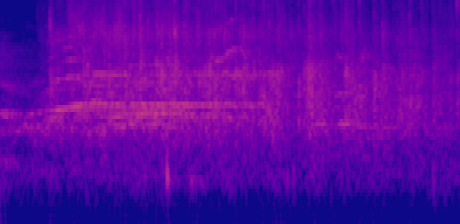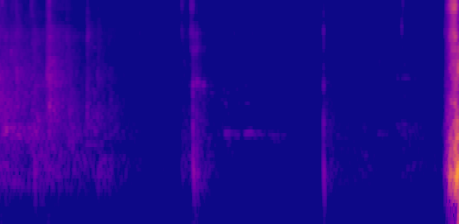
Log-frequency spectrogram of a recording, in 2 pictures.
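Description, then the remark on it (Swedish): An audience at Lifeset applauds with a dense, steady patter of clapping and some cheering voices for about five seconds, then the clapping fades out, leaving a few isolated clicks and one sharp knock. “Tack för applåden.”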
